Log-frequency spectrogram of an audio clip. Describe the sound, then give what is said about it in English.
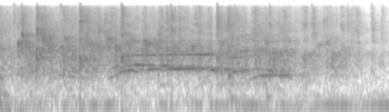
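A round of applause from a crowd, steady dense clapping that holds for several seconds before easing off slightly at the end, with a few faint voices mixed in. “Oh, round of applause,”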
